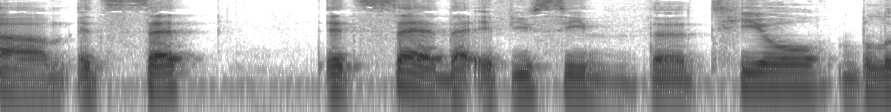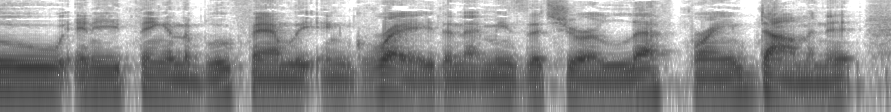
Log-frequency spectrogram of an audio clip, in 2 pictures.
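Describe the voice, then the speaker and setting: Very deep and low, a man's voice carries an animated, enthusiastic tone at a moderate pace. The recording is very clean, with a silent background. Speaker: co-host. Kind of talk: casual chat discussing a TV episode.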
